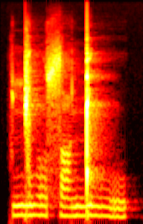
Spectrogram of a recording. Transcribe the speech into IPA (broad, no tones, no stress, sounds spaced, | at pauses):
ŋ͡ǀ u sˤ e ŋ͡ǃ u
